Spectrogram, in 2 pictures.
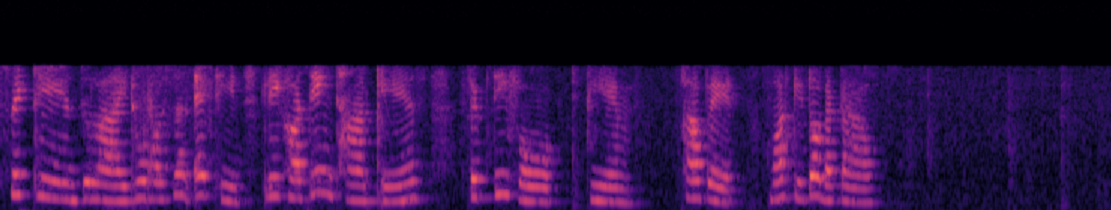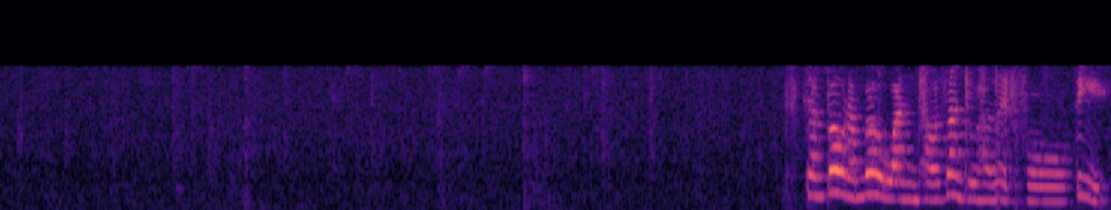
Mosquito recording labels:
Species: no mosquito; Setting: cup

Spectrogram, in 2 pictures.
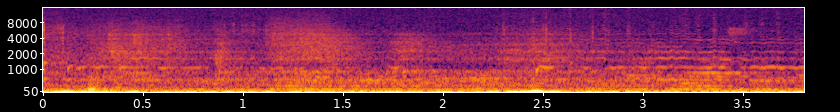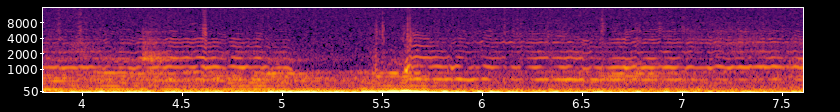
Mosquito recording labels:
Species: Aedes aegypti; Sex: female; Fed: unfed; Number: one; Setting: cup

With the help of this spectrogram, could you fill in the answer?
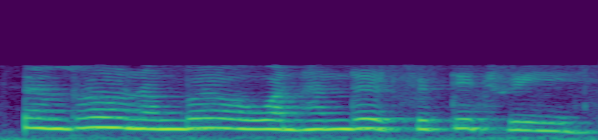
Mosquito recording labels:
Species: no mosquito; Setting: cup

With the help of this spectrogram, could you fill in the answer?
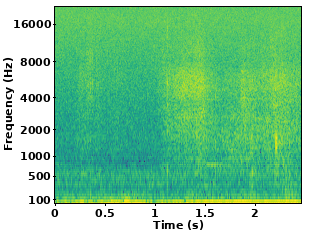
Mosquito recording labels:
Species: Anopheles maculipalpis; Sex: female; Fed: unfed; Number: one; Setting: cup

